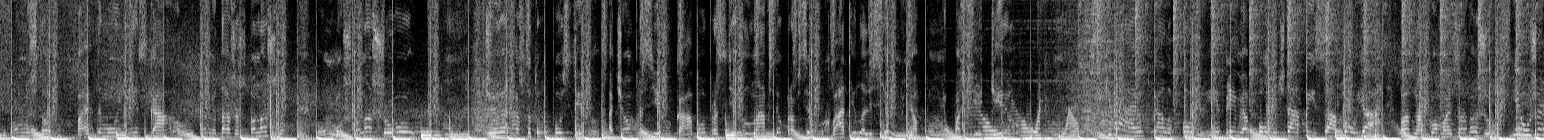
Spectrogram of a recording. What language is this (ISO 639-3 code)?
ukr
